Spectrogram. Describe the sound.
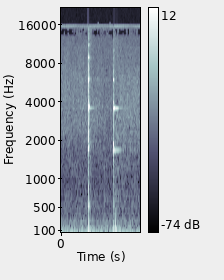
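Two bright clinks of a spoon against a soup bowl at a dinner table. Each is a sharp, ringing tap, about half a second apart, with no talk.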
